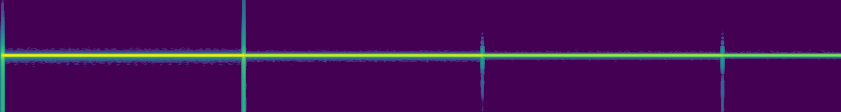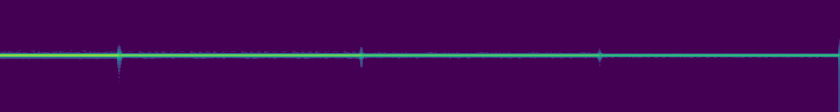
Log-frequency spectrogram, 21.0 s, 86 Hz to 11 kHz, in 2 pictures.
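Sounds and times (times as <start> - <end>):
attenuated 1 kHz tone: 0.0 - 15.1.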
